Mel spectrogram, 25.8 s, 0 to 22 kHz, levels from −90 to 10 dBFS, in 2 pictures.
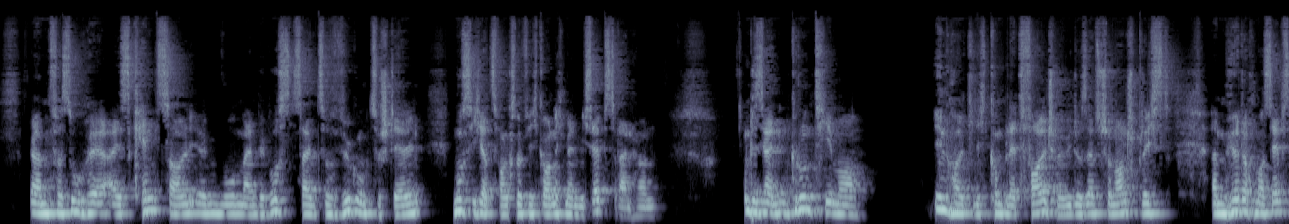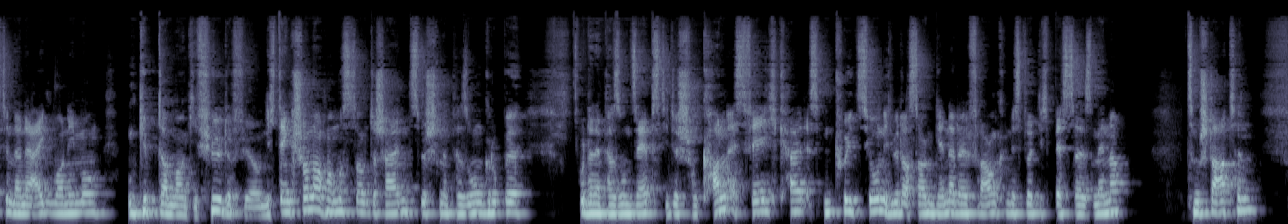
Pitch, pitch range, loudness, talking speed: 135 Hz, 130-150 Hz, -21 LUFS, 205 wpm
